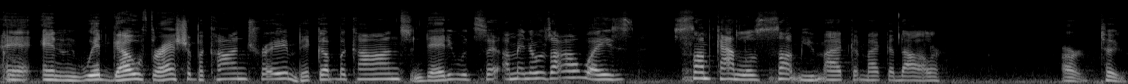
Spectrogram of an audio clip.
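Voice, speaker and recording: Speaking at a fairly slow pace, a woman with a Tennessee accent has a fairly high voice with ordinary pitch variation. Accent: Southern US, West Tennessee. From West Tennessee. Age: 80s+. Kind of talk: podcast interview answer.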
